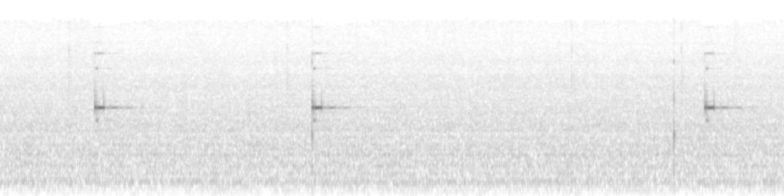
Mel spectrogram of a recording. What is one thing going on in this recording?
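A short soft chime sounds a few times.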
